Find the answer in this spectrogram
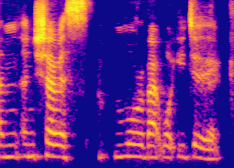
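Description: A woman's somewhat breathy voice is heard against a quiet background. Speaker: garden event organiser and host. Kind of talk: casual chat. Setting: video call. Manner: enthusiastic, repeats words often. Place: home room. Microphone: webcam.

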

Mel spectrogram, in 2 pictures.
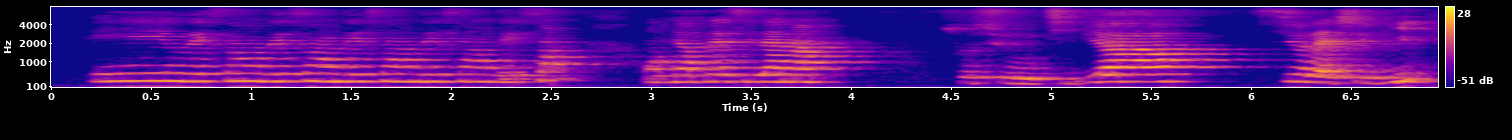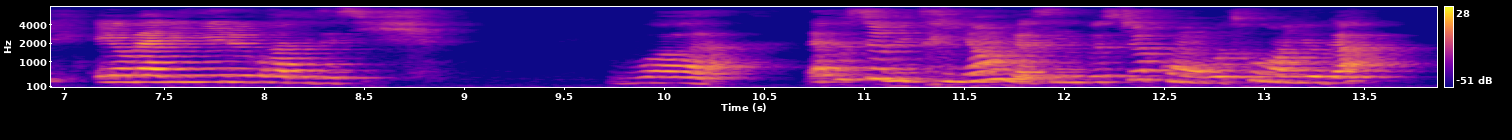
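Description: A woman with a high voice speaks at a moderate pace with ordinary pitch variation and long, frequent pauses. Strong room echo surrounds her words. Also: quiet background. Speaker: yoga or fitness instructor. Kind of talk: exercise class instruction. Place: home room. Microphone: camera far.

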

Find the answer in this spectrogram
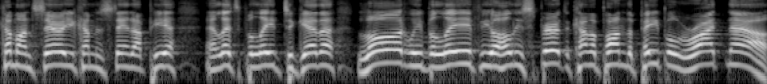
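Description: This man's pitch is extremely high, his tone bright and sharp, and his intonation fairly even. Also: moderate pace. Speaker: preacher leading mass healing prayer. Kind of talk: charismatic healing prayer, calling out ailments and rebuking them. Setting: live gathering with people on stage. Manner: fervent and commanding, with stumbles and filler sounds. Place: studio. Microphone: handheld.

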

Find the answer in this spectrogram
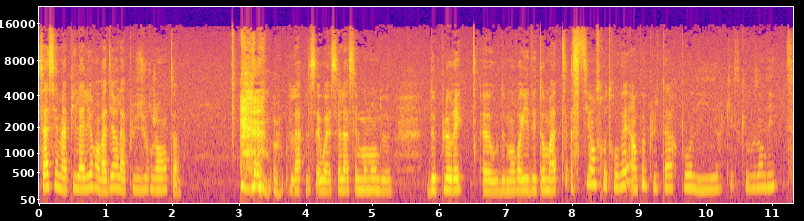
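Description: A woman speaks at a moderate pace, her pitch moving in an ordinary way. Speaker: book vlogger. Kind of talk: casual vlog chat. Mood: light, self-mocking. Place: home room. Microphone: phone near.

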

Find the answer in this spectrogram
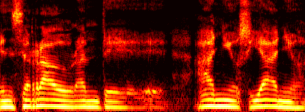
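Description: A man speaks with a dry sound with no echo. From Buenos Aires, Argentina. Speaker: poet, musician and screenwriter. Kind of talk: interview answer. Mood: thoughtful, emotional recollection.

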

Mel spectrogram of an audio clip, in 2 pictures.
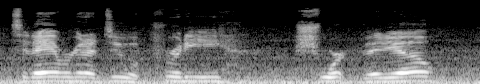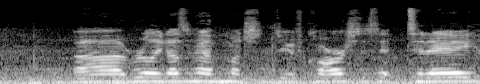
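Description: Noticeable background noise surrounds speech at a moderate pace, with a dry sound and no echo. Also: man. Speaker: car vlogger. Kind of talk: casual vlog chat. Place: car. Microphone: phone near.

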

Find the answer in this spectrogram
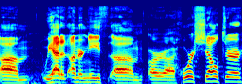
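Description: A man's raised, projected voice, bright and sharp in tone, with ordinary pitch variation over light background noise. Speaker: homesteader vlogger. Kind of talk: casual vlog chat. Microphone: phone near.

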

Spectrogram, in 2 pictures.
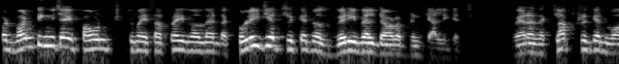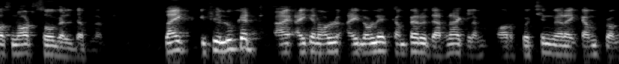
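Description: A man talking at a very fast pace with very wide pitch swings. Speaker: webinar guest. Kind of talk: talk recounting personal history. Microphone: video call.

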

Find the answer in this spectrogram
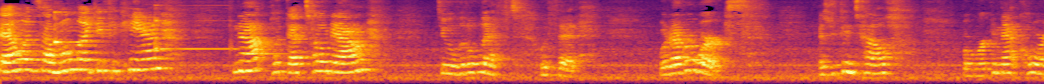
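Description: A woman's high-pitched voice at a fairly slow pace, amid noticeable background noise and audible room echo. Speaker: fitness instructor. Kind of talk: workout instruction. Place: gym.

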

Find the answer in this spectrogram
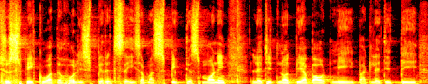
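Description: This is a man speaking at a fairly low pitch. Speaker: pastor. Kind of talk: opening prayer and sermon. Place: church. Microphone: handheld.

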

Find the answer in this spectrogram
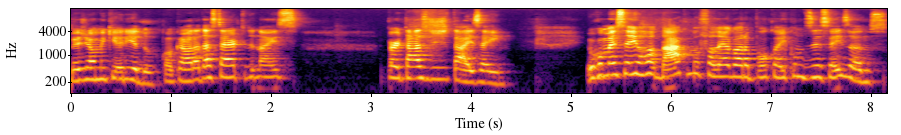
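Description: A high-pitched woman at a moderate pace, with ordinary pitch variation against a quiet background. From Brazil. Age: 30s. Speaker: truck driver. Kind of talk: casual chat. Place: home room. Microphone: webcam.

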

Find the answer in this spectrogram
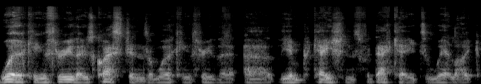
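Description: A man's moderately paced speech comes over a quiet background. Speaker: guest. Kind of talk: interview answer. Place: home room.

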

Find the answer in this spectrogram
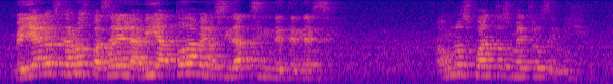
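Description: With strong room echo and light background noise, a woman speaks in a high pitch. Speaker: stage actress. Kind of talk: dramatic stage monologue. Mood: somber, anguished. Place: stage. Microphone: camera far.

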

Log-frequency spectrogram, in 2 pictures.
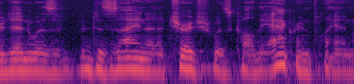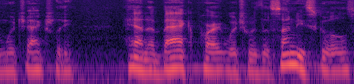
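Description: This man's voice is somewhat breathy, and he keeps a moderate pace. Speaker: interview guest. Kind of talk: interview answer. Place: studio. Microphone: lapel.

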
